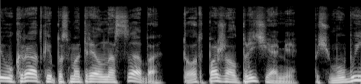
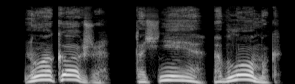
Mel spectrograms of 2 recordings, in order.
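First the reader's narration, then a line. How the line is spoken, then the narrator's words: Sighing. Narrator (Russian): Игнат вздохнул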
